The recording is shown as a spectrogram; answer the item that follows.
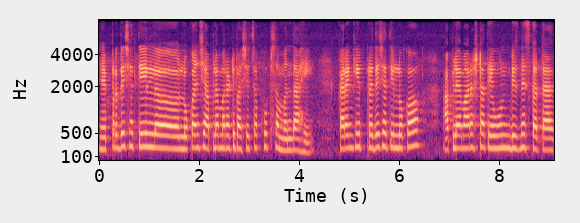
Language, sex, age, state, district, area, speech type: Marathi, female, 45-60, Maharashtra, Buldhana, rural, spontaneous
